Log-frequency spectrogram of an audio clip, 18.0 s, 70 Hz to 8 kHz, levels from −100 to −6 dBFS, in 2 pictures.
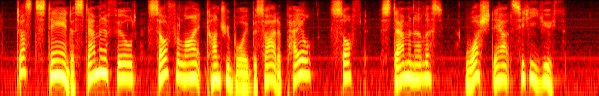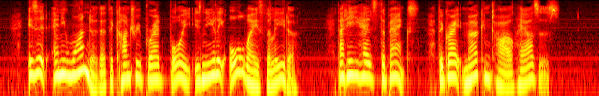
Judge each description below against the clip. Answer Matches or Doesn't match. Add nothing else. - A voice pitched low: Doesn't match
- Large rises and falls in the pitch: Doesn't match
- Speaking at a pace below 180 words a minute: Matches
